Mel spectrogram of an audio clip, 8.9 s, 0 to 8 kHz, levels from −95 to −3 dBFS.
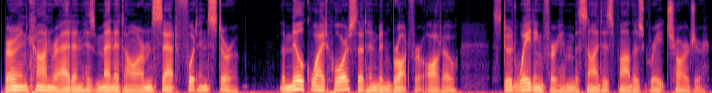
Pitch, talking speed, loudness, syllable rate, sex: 100 Hz, 200 wpm, -19 LUFS, 5.1 syllables/s, male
